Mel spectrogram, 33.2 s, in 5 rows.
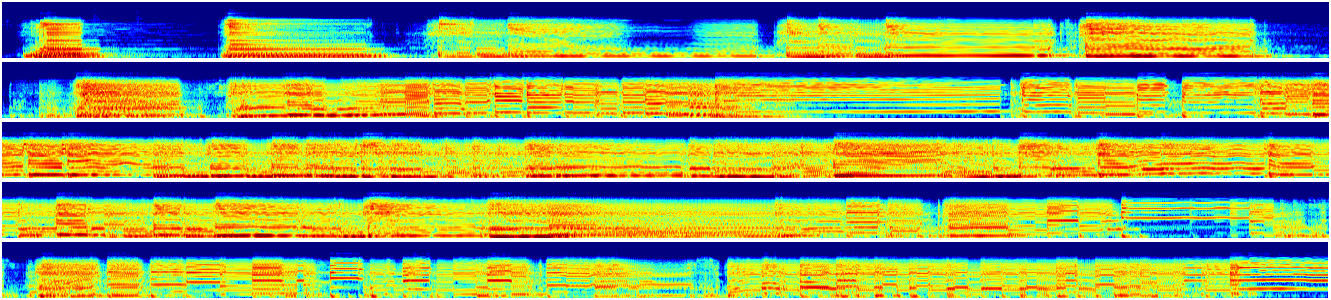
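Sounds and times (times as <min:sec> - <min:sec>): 
heavily overdriven electric guitar with octave-down drive pedal: 0:00.0 - 0:33.1.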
